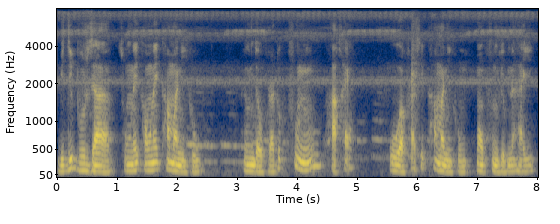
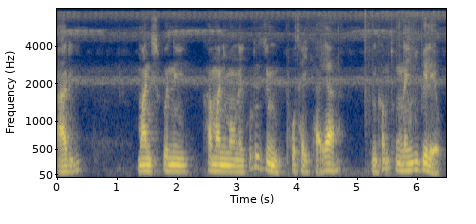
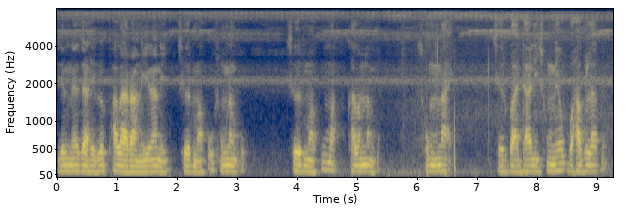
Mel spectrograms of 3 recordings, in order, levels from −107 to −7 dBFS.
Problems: background sounds at intervals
